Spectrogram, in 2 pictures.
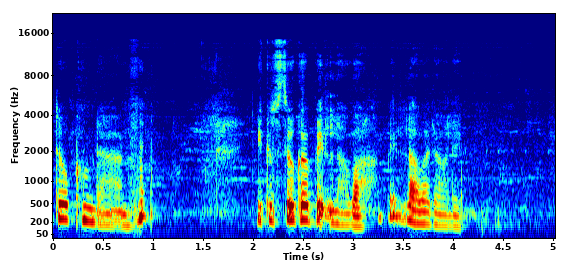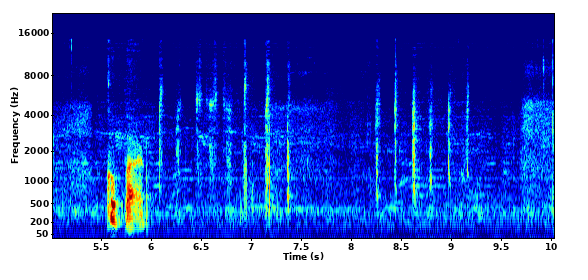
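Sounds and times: parrot claws and beak clicking: 6.1 - 7.5, 8.2 - 9.3.

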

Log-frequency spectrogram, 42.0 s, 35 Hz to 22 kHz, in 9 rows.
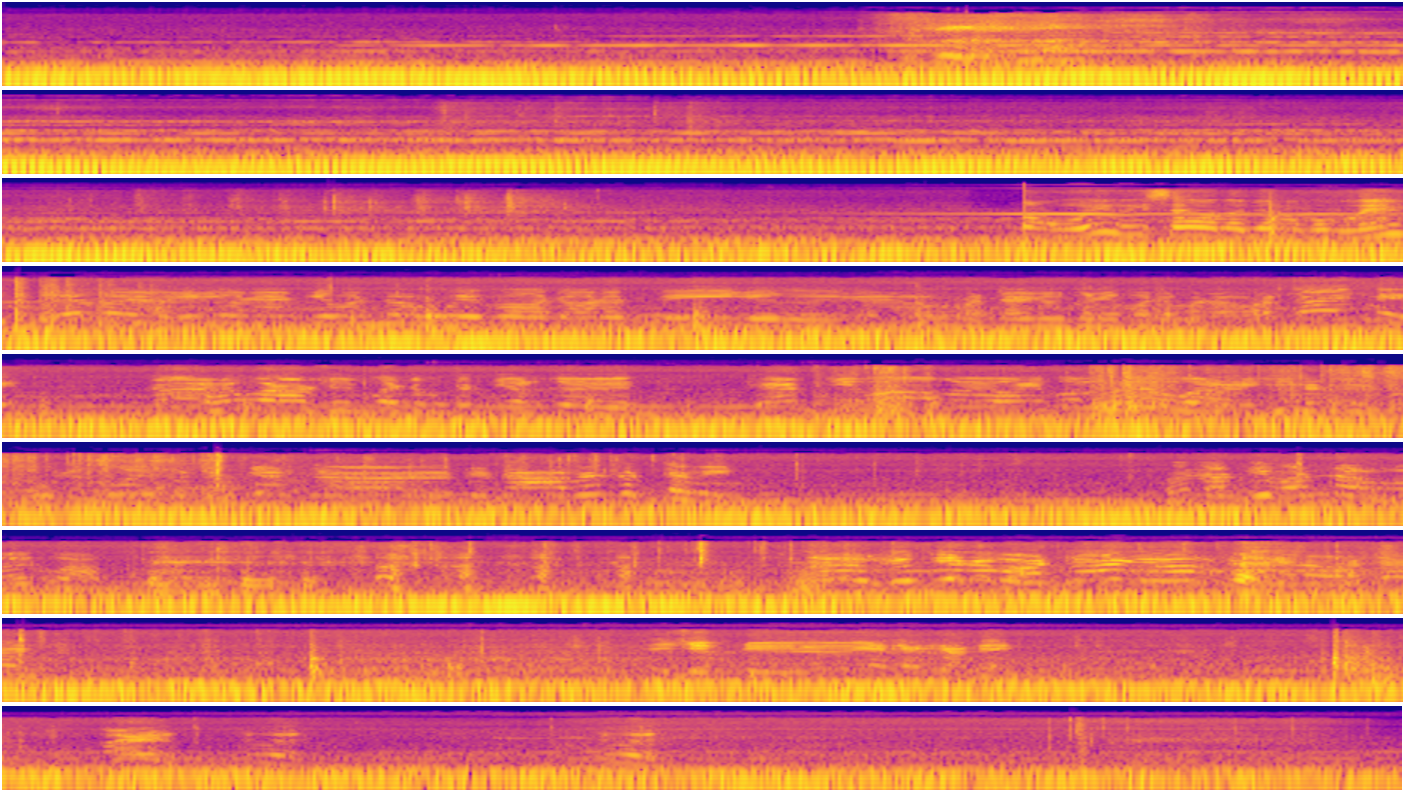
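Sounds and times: steady low rumble: 0.0 - 42.0
people talking: 3.0 - 3.8, 12.8 - 25.8, 27.2 - 30.0, 30.6 - 33.0, 34.8 - 36.1, 37.6 - 38.4, 39.2 - 39.6.

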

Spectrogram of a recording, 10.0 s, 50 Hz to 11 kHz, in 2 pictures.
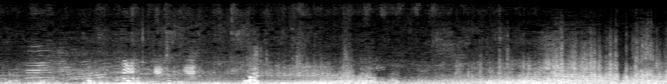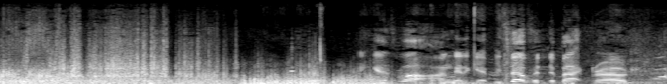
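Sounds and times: voices of passers-by: 0.0 - 10.0
wind buffeting microphone: 0.0 - 10.0.

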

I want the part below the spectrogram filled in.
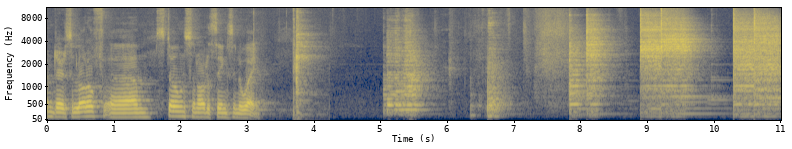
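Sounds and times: hammer striking steel plate: 7.8 - 11.0.

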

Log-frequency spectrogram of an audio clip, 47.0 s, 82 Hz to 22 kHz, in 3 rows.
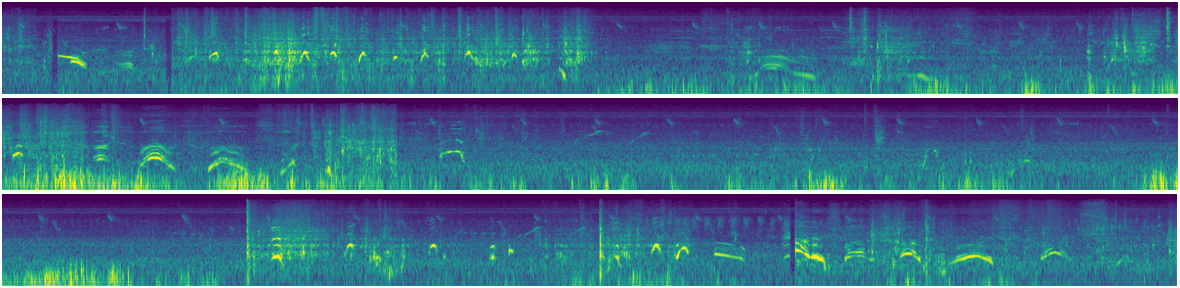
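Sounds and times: water splashing in a stream: 0.0 - 0.8, 1.8 - 8.2, 9.5 - 17.0, 19.5 - 21.0, 34.5 - 41.4, 42.5 - 47.0.

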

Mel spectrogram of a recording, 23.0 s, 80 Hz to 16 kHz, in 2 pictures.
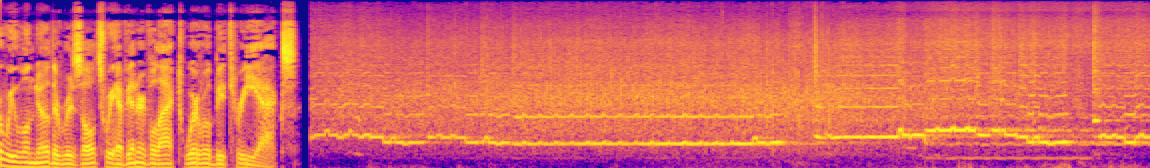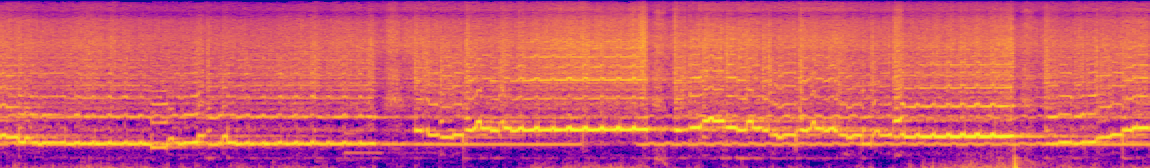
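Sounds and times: flute playing lively melody: 3.1 - 23.0.

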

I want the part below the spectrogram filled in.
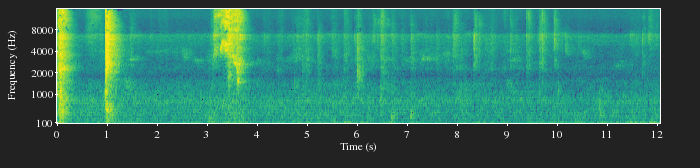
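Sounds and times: tape unrolling screech: 3.1 - 3.8.

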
